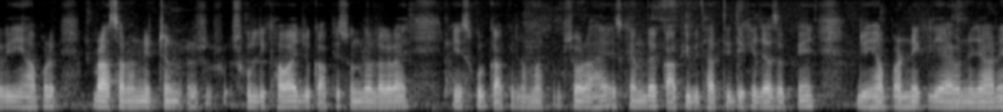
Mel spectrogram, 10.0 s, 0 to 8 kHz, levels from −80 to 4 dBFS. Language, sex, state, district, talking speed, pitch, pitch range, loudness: Hindi, male, Bihar, Saharsa, 250 wpm, 100 Hz, 100-105 Hz, -28 LUFS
